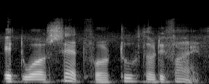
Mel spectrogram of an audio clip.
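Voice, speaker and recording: An actor playing a grave, formal Mexican hospital doctor, speaking in a measured, halting way in a 1950s radio drama. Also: male voice, medium pitch, a bit bright, lightly acted. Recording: old radio broadcast with faint hiss.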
